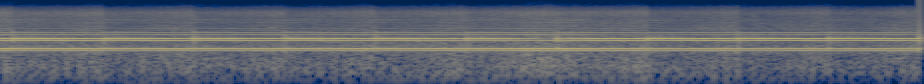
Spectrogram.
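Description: A Malaysian railway level crossing warning siren sounds a steady, loud two-tone electronic wail that holds constant throughout.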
